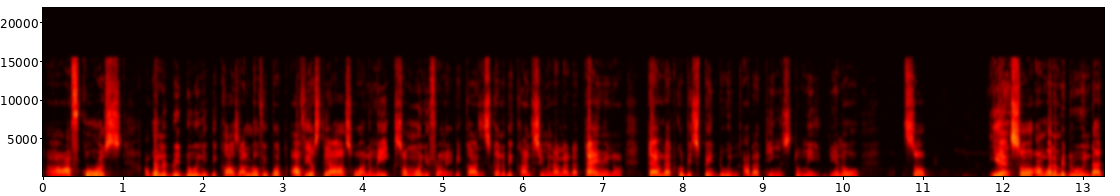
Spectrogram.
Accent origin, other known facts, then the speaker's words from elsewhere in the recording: Jamaica; I'm from Jamaica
